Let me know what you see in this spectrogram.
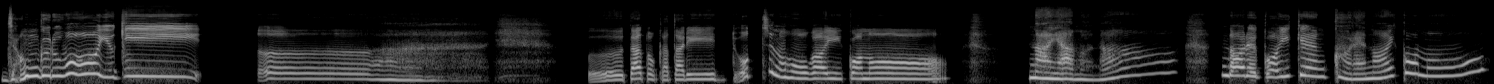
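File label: DIALOGUE, Japanese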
